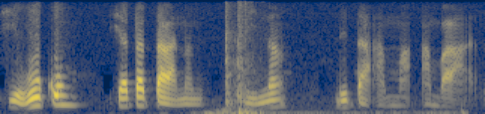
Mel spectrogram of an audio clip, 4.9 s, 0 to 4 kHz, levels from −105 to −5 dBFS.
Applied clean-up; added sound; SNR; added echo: none; Slam; 19 dB; none.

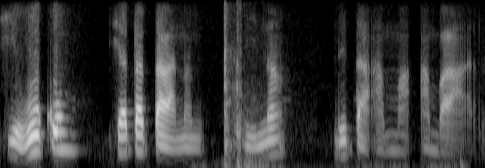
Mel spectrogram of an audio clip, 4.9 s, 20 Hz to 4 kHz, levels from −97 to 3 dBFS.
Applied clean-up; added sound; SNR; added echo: neural mask model RNNoise.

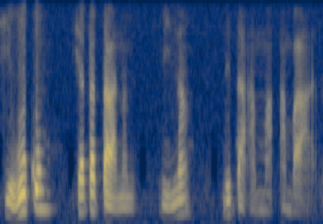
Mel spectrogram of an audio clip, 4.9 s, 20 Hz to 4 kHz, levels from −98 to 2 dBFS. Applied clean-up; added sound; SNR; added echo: none; none; none; none.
